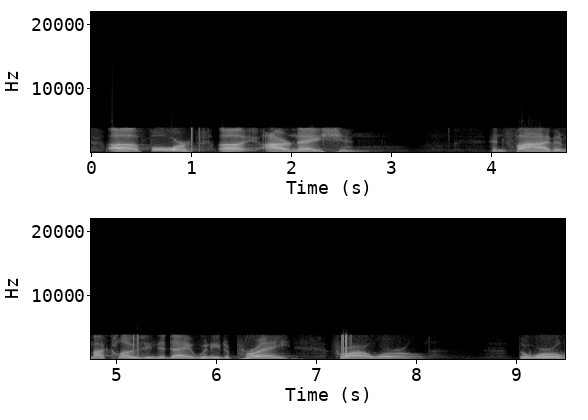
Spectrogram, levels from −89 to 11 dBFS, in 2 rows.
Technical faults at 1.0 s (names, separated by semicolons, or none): bit errors on a digital phone line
